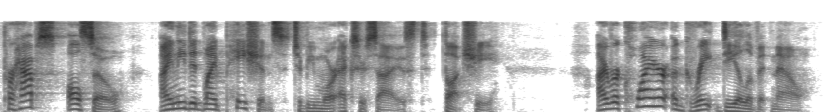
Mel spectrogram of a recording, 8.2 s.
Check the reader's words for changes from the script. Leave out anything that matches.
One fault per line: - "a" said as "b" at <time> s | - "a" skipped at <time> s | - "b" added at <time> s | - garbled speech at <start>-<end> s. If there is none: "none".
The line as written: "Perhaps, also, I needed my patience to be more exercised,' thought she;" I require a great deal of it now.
none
